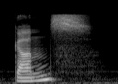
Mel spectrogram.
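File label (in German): "Gans", German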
